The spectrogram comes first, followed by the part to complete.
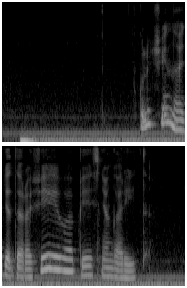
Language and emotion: Russian, sad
